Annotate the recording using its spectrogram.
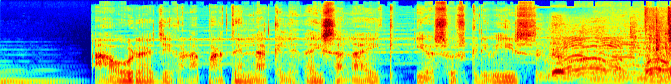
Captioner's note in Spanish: susurrando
